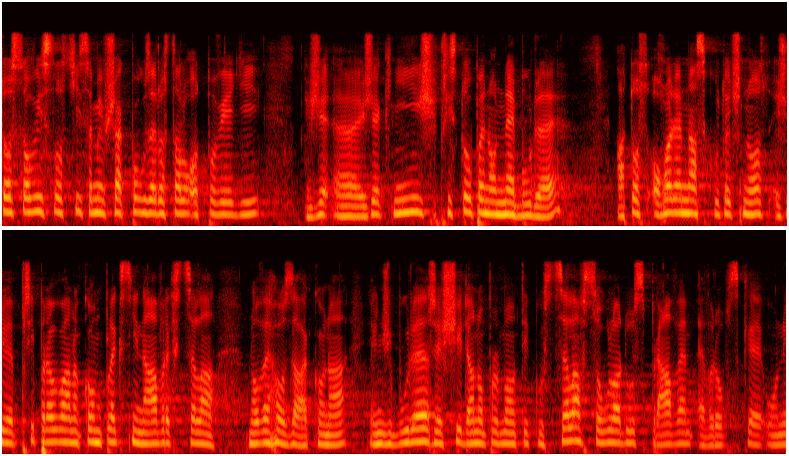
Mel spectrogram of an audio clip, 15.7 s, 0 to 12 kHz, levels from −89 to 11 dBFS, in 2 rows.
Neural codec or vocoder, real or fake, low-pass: none; real; 7.2 kHz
